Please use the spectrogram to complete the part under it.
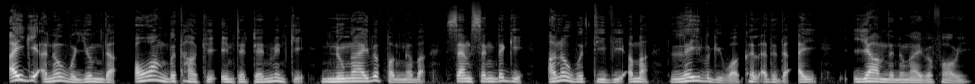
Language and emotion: Manipuri, happy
